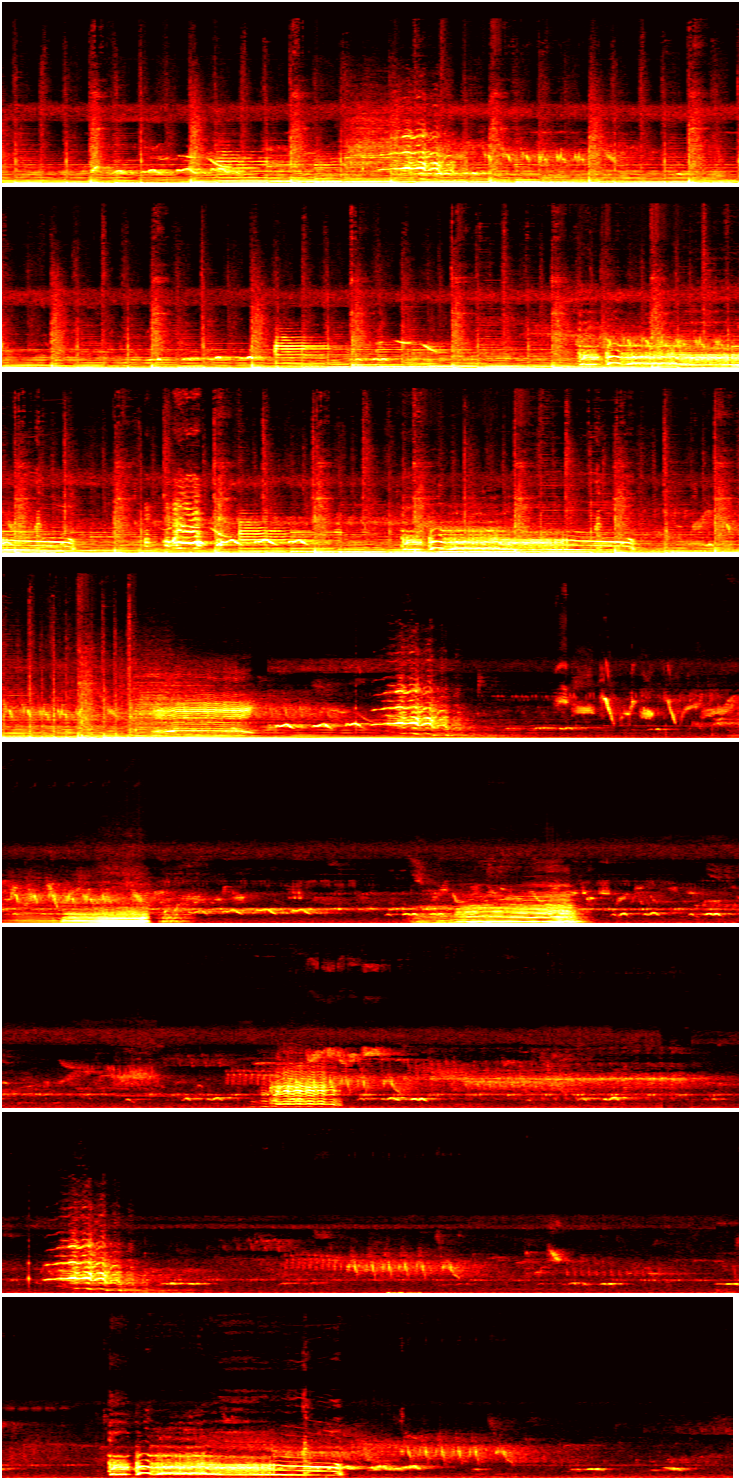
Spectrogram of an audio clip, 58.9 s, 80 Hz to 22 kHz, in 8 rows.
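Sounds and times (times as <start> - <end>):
birds chirping: 0.0 - 58.9
cattle mooing: 29.3 - 31.4, 33.6 - 35.4.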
